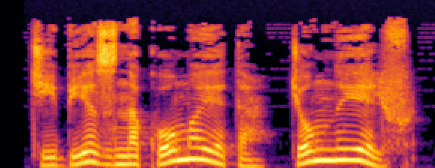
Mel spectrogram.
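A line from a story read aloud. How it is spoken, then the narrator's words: Quiet question. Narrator (Russian): тихо спросил Белвар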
